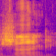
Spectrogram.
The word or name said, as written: jungle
